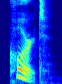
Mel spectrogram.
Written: court

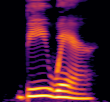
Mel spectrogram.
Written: beware

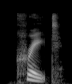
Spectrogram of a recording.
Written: crate

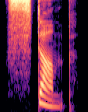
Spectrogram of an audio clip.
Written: stump

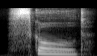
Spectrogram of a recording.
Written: scold

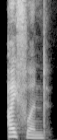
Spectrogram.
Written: iceland

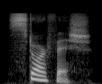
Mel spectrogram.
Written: starfish

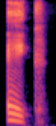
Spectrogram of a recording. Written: ache

